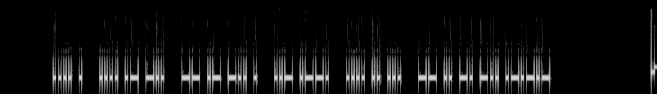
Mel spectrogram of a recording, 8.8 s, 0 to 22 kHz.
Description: Morse code, heard as a keyed tone, about 34 wpm, 700 Hz. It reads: HE HAD MADE UP HIS MIND.
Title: Sentences from Top 500 Words 35wpm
